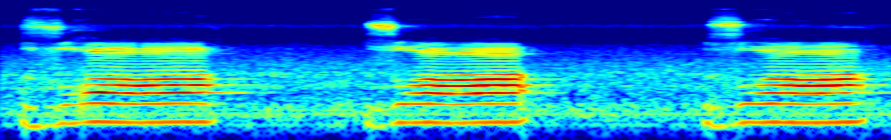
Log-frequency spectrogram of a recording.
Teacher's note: Zah pronounced from the tip of the tongue touching the inner edge of the top two front teeth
